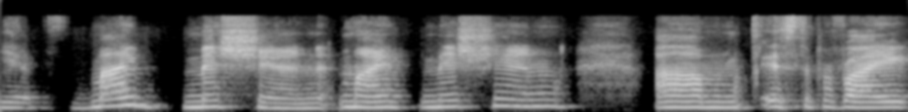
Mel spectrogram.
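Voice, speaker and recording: A medium-pitched woman with a Spanish accent and fairly even intonation, against a quiet background. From Colombia. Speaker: cleaning company owner. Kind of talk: business presentation. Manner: halting.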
